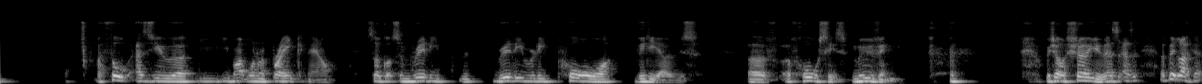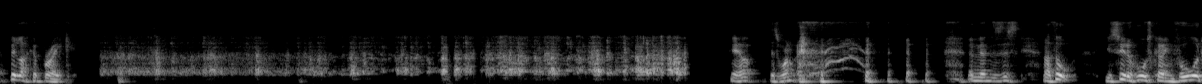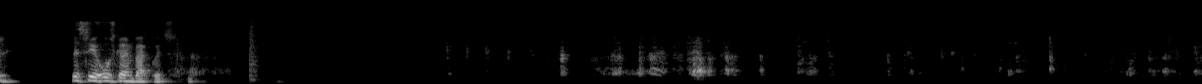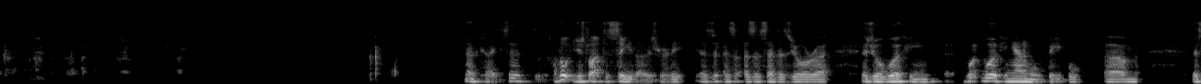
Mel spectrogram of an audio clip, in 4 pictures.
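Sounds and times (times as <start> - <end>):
horse hooves knocking: 13.0 - 18.9
thin rushing outdoor noise: 13.0 - 18.9.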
